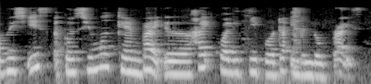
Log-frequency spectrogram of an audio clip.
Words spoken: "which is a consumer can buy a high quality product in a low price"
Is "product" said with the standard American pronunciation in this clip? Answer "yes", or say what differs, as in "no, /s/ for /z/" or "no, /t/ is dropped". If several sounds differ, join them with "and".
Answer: no, /t/ is dropped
